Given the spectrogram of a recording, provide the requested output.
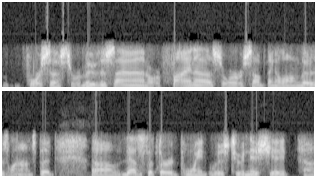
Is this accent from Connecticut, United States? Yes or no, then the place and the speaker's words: no; Virginia, United States; I'm born and raised in the Commonwealth. I was raised by my family to be a Virginia gentleman. I thought Virginians were better than this.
